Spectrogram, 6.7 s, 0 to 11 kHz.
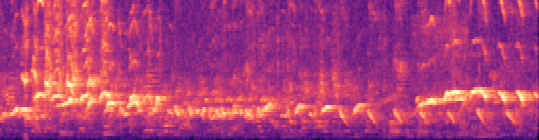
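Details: Greater Green Leafbird, just out of its moult, singing at a songbird contest in Indonesia on a Saturday, 3 September, where it won twice; dense run of fast whistled and chattering notes with rising and falling slurs, a faint voice underneath.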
